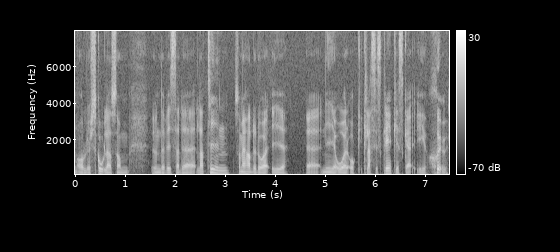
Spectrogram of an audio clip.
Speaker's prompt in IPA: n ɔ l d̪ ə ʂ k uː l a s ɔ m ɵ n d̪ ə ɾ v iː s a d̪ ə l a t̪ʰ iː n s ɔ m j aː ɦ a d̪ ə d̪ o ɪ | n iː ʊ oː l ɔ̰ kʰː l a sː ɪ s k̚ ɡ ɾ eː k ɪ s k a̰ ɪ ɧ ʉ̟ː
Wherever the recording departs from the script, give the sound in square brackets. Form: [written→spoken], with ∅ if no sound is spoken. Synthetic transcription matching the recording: n ɔ l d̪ ə ʂ k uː l a s ɔ m ɵ n d̪ ə ɾ v iː s a d̪ ə l a t̪ʰ iː n s ɔ m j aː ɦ a [d̪→d̪ː] ə d̪ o ɪ | n iː ʊ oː [l→ɾ] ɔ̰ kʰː l a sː ɪ s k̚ ɡ ɾ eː k ɪ s k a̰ ɪ ɧ ʉ̟ː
